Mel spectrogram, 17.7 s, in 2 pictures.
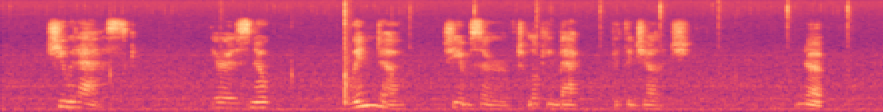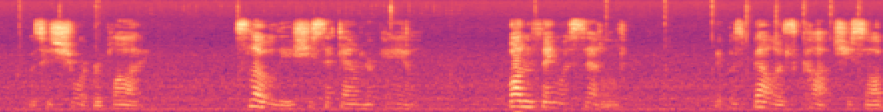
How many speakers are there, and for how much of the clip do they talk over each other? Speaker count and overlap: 1, no overlap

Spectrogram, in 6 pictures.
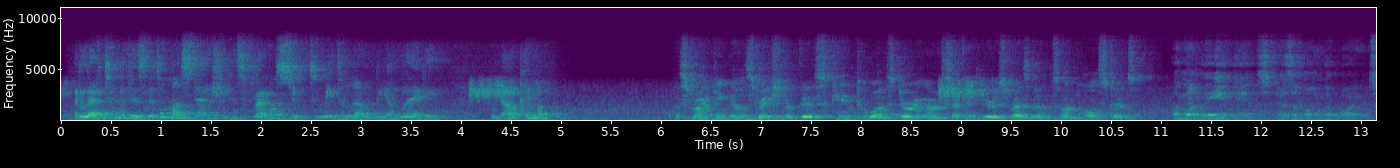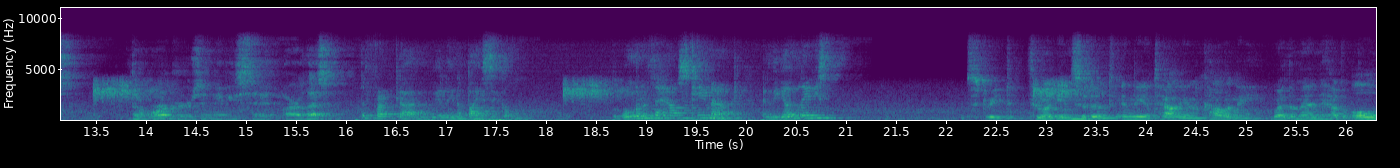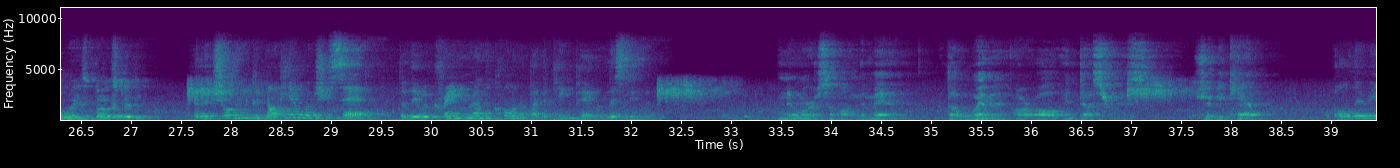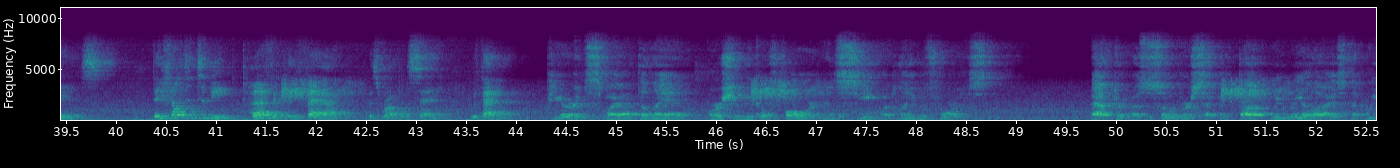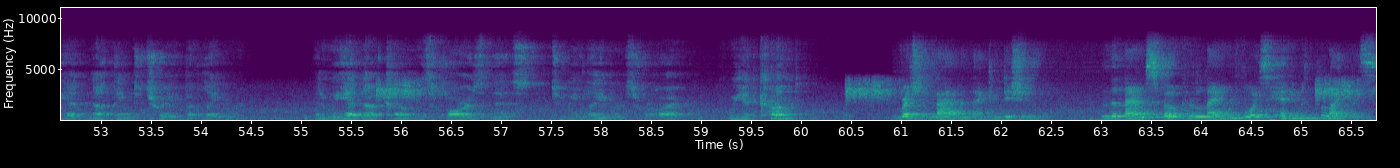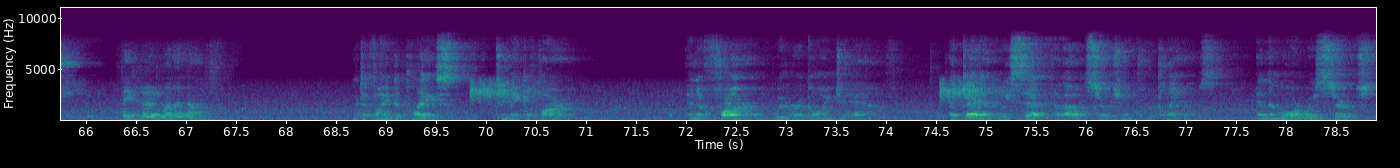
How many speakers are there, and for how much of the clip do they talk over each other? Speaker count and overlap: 3, no overlap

